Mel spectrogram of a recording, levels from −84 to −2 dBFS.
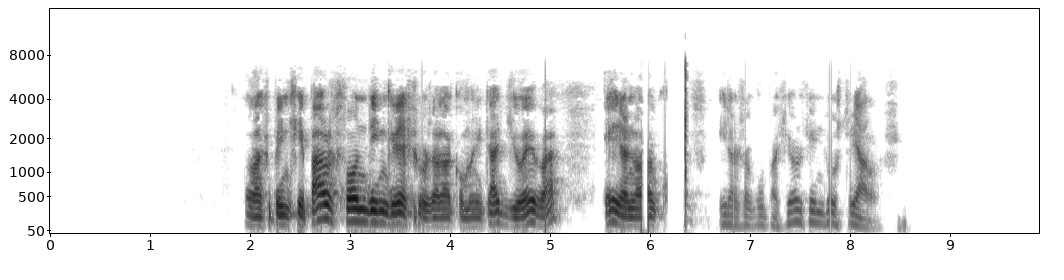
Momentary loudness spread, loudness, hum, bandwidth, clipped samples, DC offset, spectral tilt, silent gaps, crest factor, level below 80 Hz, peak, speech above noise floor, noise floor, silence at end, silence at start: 20 LU; -19 LUFS; none; 8.2 kHz; under 0.1%; under 0.1%; -5 dB/octave; 6.19-6.33 s; 22 dB; -60 dBFS; 0 dBFS; 70 dB; -90 dBFS; 1.65 s; 1.95 s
